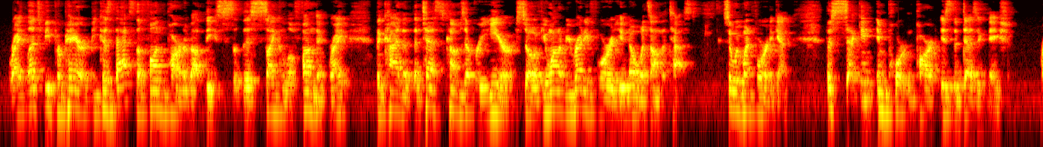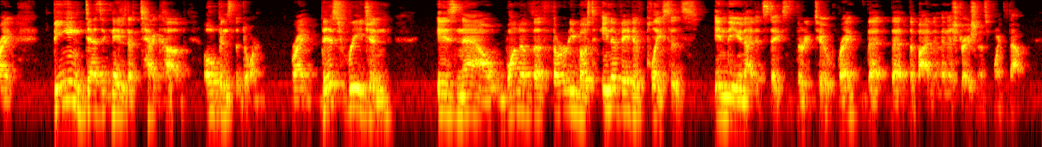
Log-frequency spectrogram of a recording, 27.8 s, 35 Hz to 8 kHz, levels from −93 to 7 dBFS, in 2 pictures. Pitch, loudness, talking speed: 375 Hz, -17 LUFS, 190 wpm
